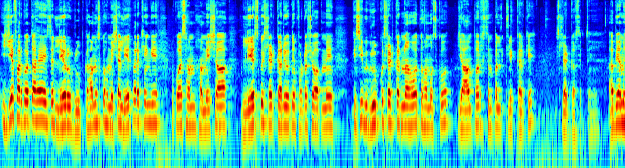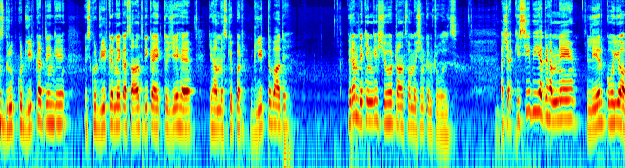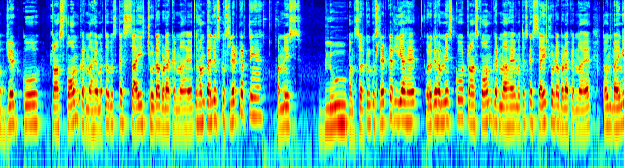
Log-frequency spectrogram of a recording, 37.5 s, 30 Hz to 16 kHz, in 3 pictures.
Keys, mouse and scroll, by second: 8.4 click, 18.1 Delete, 18.5 click, 30.2-37.4 ctrl+drag.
